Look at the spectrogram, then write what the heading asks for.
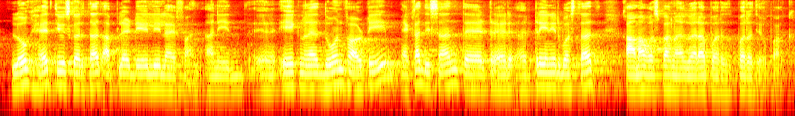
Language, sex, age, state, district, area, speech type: Goan Konkani, male, 18-30, Goa, Bardez, urban, spontaneous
